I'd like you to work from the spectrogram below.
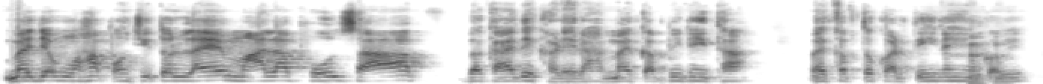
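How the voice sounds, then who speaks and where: An older woman activist telling a story in an interview, animated and indignant, acting out the dialogue. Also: lowish voice, normal speed. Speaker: activist guest.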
